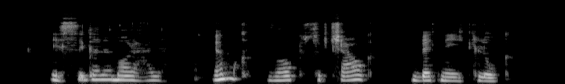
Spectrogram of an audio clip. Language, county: Lithuanian, Tauragė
